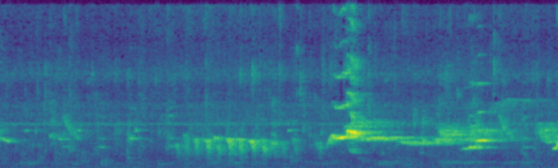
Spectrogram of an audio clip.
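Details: Crewet housed in an aviary giving a soft twittering warble that builds into louder, sweeping whistled phrases with short sharp chirps near the end.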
